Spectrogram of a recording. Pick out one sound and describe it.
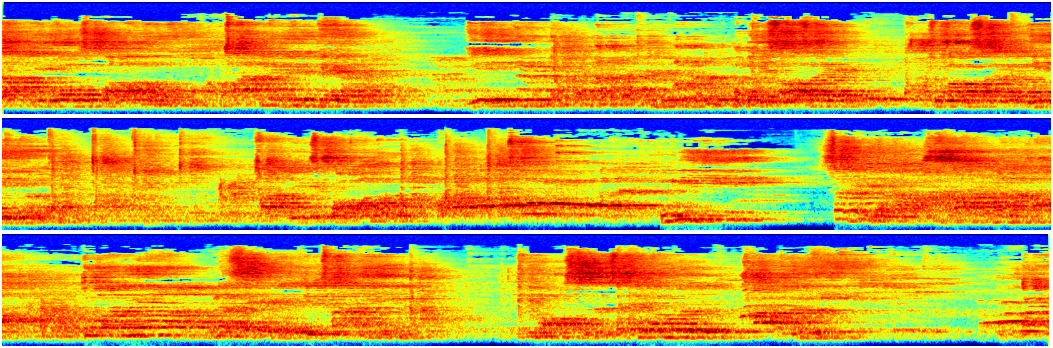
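A man speaks with animation through a microphone and loudspeakers in a room with some echo.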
